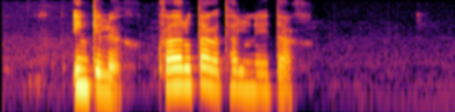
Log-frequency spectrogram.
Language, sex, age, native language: Icelandic, female, 20-29, Icelandic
